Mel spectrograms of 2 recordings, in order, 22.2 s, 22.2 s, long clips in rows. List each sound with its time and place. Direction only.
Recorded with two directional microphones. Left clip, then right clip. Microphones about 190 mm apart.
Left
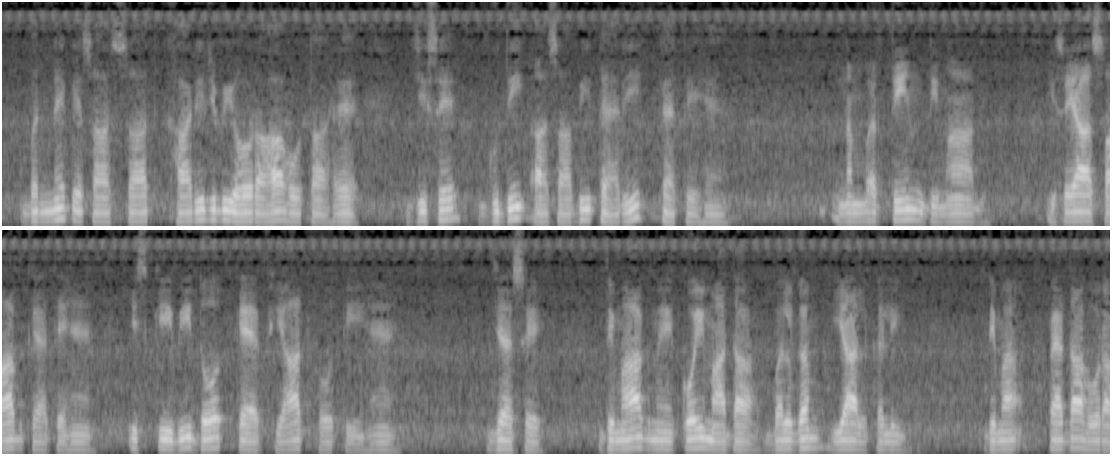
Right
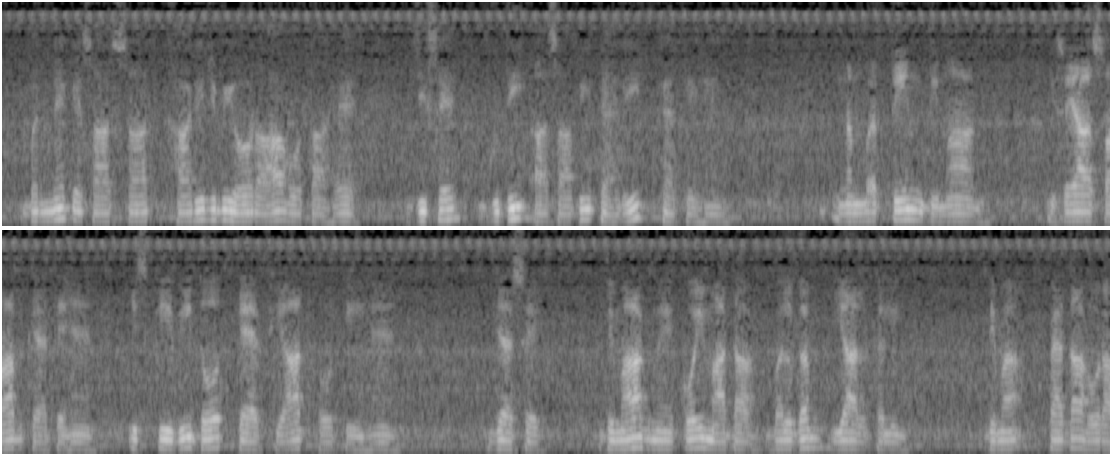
0.3 s speech: 25° left (ahead or behind)
5.0 s speech: 30° left (ahead or behind)
8.5 s speech: 20° left (ahead or behind)
16.0 s speech: 35° left (ahead or behind)
20.9 s speech: 30° left (ahead or behind)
